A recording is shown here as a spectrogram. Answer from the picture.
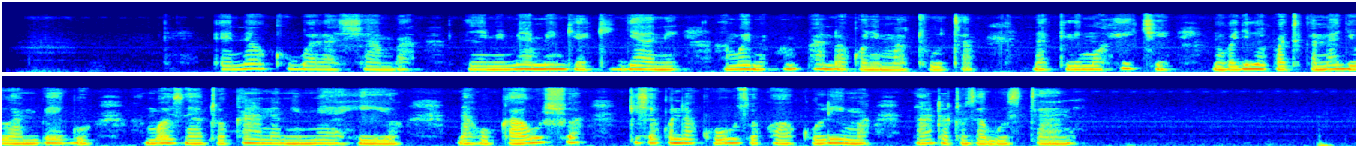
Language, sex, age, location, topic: Swahili, female, 25-35, Dar es Salaam, agriculture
